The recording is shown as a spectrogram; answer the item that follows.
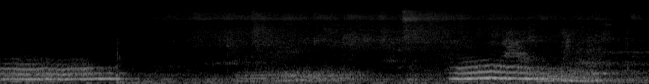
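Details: Two clear, wavering kitten meows come from kittens eating snacks, one at the start and one near the end, with quieter mewing and background noise in between.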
